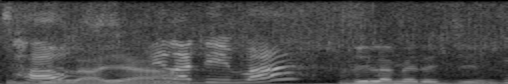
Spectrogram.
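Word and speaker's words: Medellín: Medellin? I thought it's Madeline. Oh. I keep saying Madeline. It's the same. Yeah. It depends on the pronunciation. Yeah. Actually, the real pronunciation is Medellin. Medellin. Medellin. Medellin. Is that Hispanic or French? But no, it's actually Spanish.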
